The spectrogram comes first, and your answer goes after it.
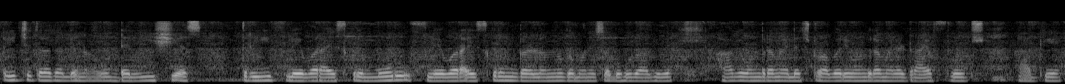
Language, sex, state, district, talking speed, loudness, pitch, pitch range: Kannada, female, Karnataka, Dharwad, 135 wpm, -29 LUFS, 170 Hz, 165-180 Hz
